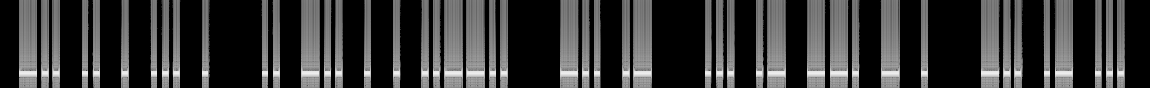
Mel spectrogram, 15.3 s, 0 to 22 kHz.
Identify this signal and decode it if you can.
Morse code, heard as a keyed tone, about 16 wpm, 680 Hz. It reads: DIESE IDEE? DA SAGTE DAS
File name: Morsekurs / Witze / Witz 23. August 2022 70 F80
